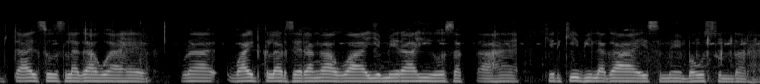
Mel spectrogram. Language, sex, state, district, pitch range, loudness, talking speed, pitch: Angika, male, Bihar, Begusarai, 145-155 Hz, -31 LUFS, 215 wpm, 150 Hz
